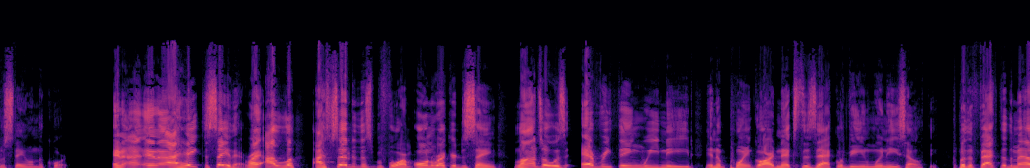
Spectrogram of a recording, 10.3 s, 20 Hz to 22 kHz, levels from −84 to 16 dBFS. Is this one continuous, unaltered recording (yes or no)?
yes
